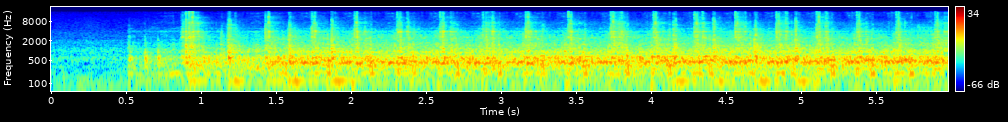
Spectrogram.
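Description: Steady quick needle clatter, about three or four stitches a second, smooth and even with no knocking or grinding; machine is sewing normally.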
